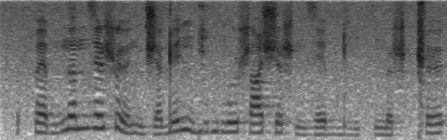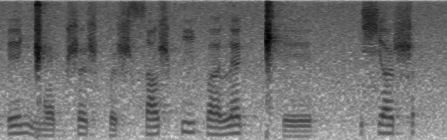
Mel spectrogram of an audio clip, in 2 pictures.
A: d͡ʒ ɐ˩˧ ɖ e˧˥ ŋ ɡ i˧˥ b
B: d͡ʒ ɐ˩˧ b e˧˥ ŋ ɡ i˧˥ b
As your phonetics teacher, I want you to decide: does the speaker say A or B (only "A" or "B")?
A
